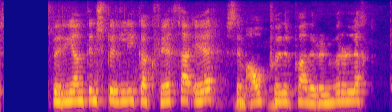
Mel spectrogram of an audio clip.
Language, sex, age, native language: Icelandic, female, 50-59, Icelandic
